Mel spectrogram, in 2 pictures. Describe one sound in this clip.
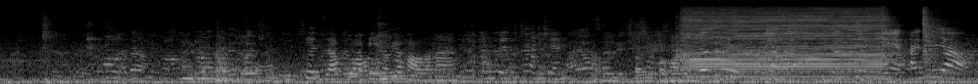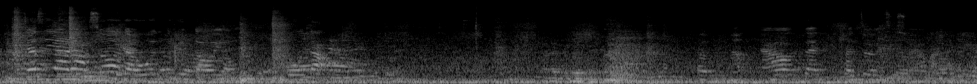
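Women talk quietly nearby.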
